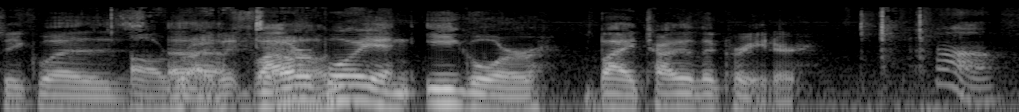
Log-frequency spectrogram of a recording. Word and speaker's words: Igor: Yeah, IGOR. Okay. Yeah. just making sure that, Pronounced Igor. Yes. It's pronounced Igor.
